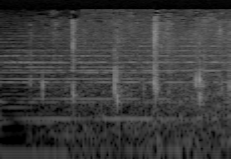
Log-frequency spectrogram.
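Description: A horse gallops with a rider aboard, hooves clopping in a quick, fairly quiet rhythm over a short run, with a faint whinny and no talking.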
